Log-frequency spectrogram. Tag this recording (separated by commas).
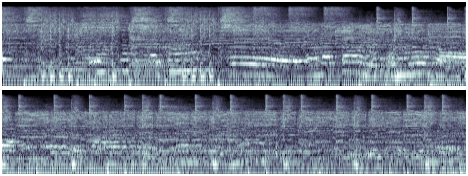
Speech, Music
